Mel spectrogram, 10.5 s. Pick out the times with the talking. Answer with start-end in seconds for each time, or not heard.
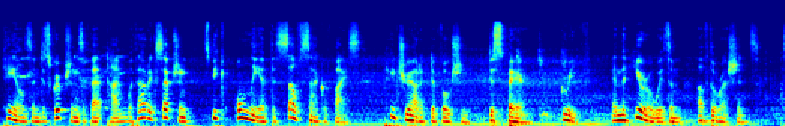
0.0-10.4.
